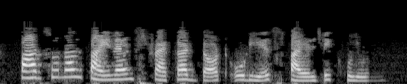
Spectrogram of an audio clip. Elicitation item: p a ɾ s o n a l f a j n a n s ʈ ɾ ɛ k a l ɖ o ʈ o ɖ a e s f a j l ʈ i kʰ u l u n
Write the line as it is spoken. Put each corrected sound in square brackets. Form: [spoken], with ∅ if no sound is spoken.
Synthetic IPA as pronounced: p a ɾ s o n a l f a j n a n s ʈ ɾ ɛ k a [ɾ] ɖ [ɔ] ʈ o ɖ [i] e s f a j l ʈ i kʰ u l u n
